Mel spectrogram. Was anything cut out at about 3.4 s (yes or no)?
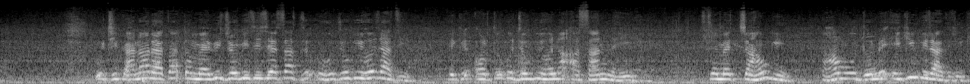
no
